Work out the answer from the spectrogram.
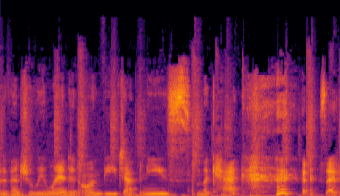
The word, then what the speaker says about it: macaque: different animals that eventually landed on the Japanese macaque that's how you pronounce it they're the snow monkeys the ones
